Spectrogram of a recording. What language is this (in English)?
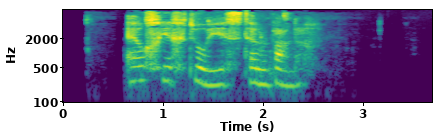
Welsh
